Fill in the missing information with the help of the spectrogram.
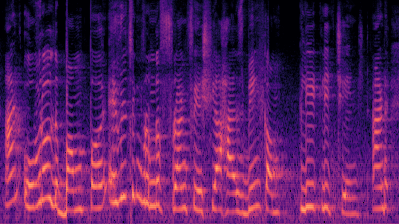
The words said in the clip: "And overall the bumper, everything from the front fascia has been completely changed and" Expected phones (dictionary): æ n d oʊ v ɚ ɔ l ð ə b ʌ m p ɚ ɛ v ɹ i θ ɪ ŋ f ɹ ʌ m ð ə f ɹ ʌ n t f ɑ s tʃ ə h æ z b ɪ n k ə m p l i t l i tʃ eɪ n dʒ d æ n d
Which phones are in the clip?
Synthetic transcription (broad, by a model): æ n d oʊ v ɚ ɔ l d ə b ʌ m p ɚ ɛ v ɹ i t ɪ ŋ f ɹ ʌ m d ə f ɹ ʌ n t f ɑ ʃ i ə h æ z b ɪ n k ə m p l i t l i tʃ eɪ n dʒ d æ n d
